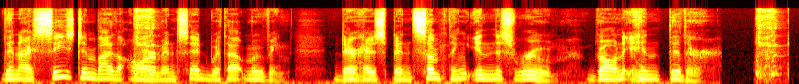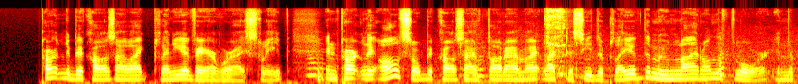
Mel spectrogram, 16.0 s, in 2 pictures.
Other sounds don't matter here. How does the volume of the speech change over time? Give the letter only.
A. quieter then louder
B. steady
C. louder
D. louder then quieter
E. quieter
B.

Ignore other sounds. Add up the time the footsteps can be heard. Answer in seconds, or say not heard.
not heard.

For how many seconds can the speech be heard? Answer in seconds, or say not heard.
15 s.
